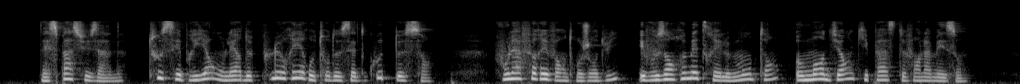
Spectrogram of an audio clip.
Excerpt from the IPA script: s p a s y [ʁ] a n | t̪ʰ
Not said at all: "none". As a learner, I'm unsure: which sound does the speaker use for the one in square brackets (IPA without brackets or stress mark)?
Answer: z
